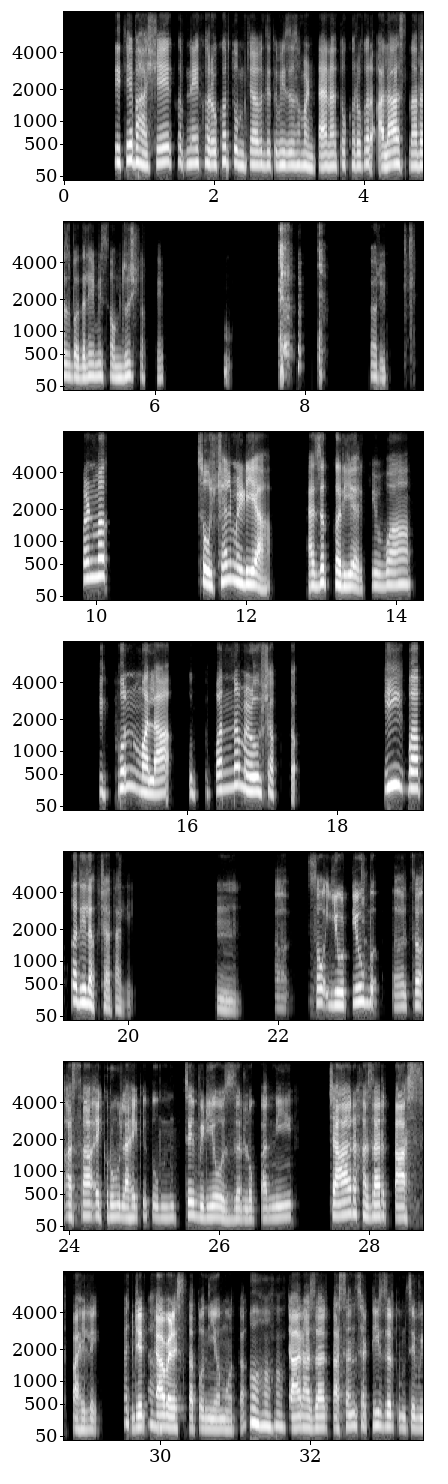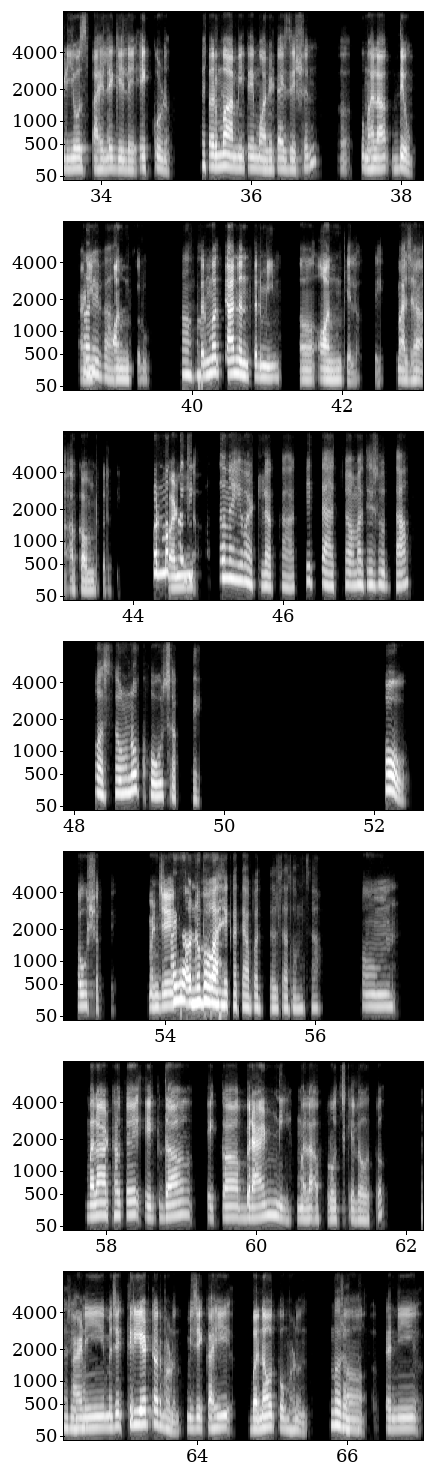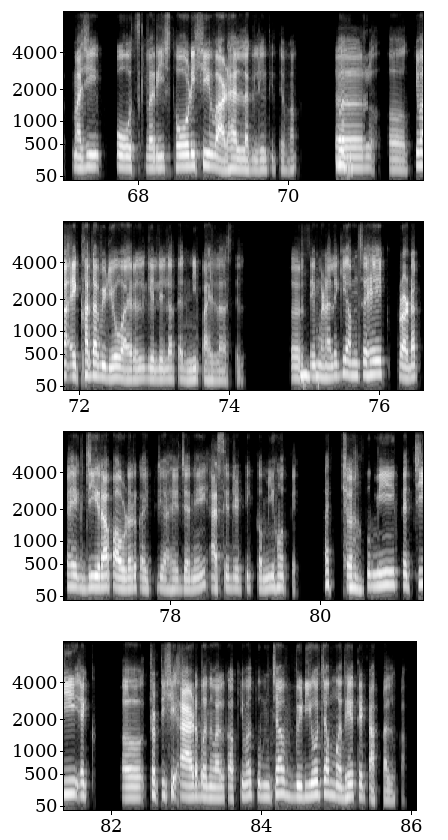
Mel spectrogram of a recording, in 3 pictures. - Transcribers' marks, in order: cough; other background noise; in English: "एज अ करियर"; in English: "सो"; in English: "मॉनिटायझेशन"; in English: "ब्रँडनी"; in English: "अप्रोच"; in English: "क्रिएटर"; in English: "रीच"; in English: "व्हायरल"; in English: "एसिडिटी"; in English: "ॲड"
- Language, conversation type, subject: Marathi, podcast, सोशल मीडियामुळे तुमचा सर्जनशील प्रवास कसा बदलला?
